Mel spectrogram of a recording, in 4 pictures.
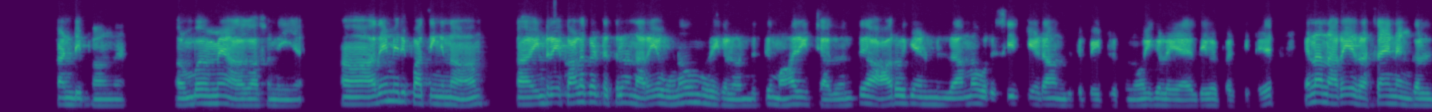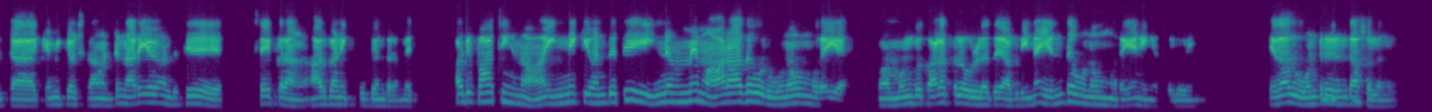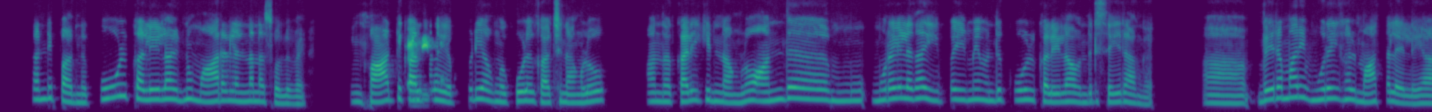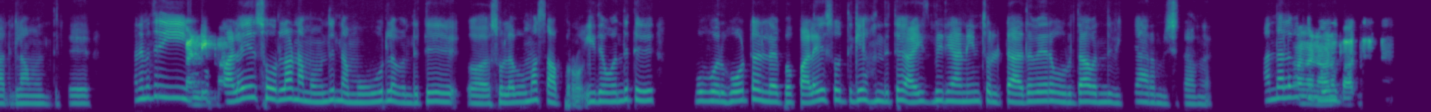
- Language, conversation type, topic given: Tamil, podcast, உங்கள் ஊரில் உங்களால் மறக்க முடியாத உள்ளூர் உணவு அனுபவம் எது?
- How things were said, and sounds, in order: in English: "கெமிக்கல்ஸ்லாம்"; in English: "ஆர்கானிக் ஃபுட்டுன்றமாரி"; drawn out: "அந்த"; other background noise; laughing while speaking: "பழைய சோத்த்துக்கே வந்துட்டு ஐஸ் பிரியாணின்னு சொல்ட்டு"; in English: "ஐஸ்"; "போயிடுச்சு" said as "போயிட்"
